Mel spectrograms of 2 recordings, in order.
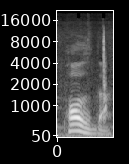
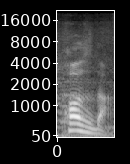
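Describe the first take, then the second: No difference in how they are said.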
